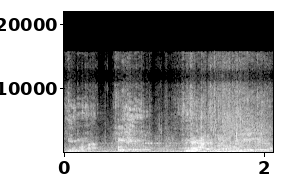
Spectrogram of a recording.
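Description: A loud explosion bursts close by.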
